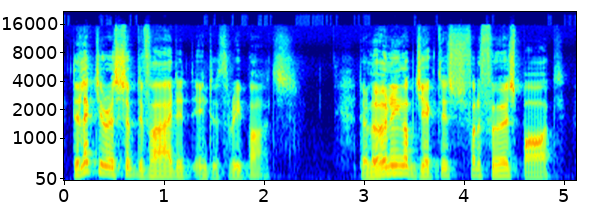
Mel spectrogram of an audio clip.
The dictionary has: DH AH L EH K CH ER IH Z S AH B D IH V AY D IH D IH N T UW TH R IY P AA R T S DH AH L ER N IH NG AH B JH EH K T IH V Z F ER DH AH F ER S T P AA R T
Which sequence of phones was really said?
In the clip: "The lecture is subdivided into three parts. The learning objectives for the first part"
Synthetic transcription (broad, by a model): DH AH L EH K CH ER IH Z S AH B D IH V AY D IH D IH N T UW TH R IY P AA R T S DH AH L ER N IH NG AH B JH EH K T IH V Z F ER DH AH F ER S T P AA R T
